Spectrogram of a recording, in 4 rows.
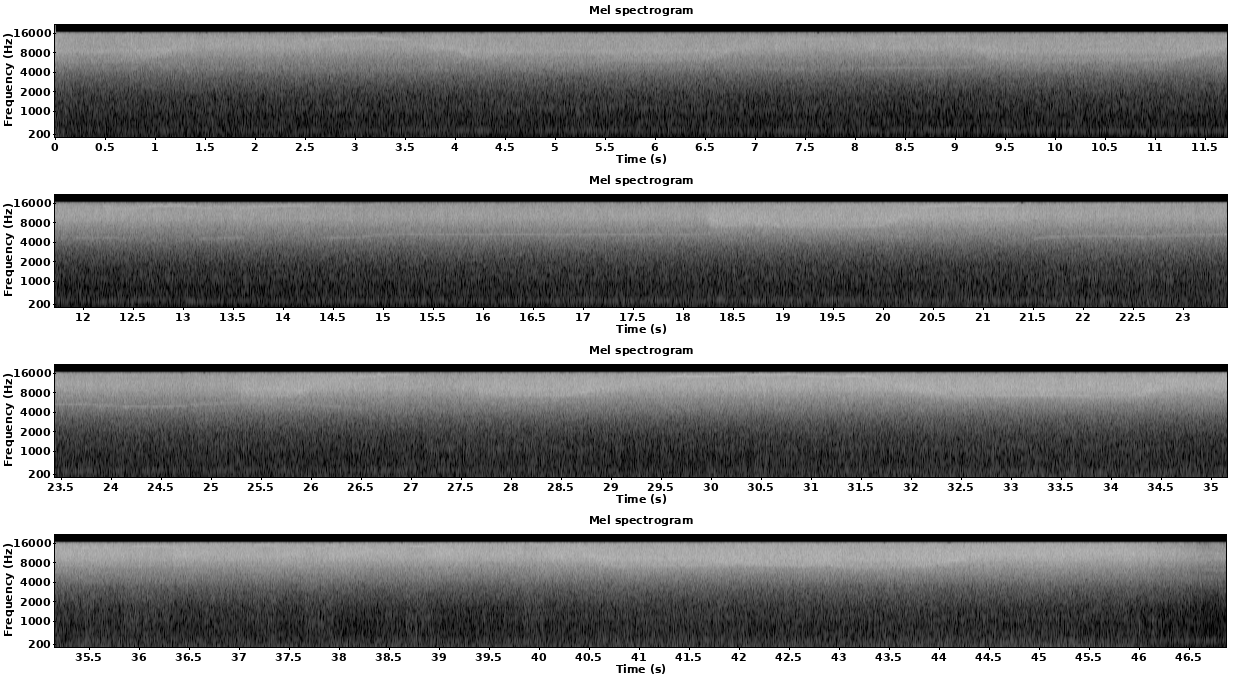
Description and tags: There is a noisy steam pipe valve in my bathroom that makes a nice whistle sound when the heat comes on.Recorded with Rode NTG2 mic into Zoom H4.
